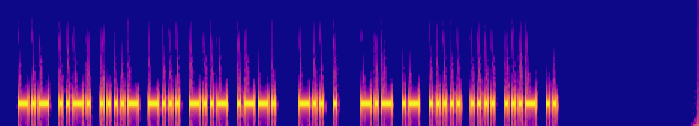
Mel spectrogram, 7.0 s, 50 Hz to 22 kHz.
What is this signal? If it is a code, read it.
Morse code, heard as a keyed tone, about 36 wpm, 700 Hz. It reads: KF4BXP DE KA5HVI
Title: USA Callsign DE Callsign - 6 Characters - 35wpm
